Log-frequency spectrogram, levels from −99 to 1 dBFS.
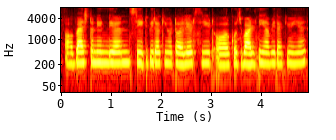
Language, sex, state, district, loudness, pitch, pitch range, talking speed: Hindi, female, Bihar, Kaimur, -20 LUFS, 220 Hz, 210-220 Hz, 195 wpm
